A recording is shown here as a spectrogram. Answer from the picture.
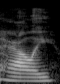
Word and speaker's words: Halley: Is it A, as a student at Oxford University in England, Edmund Halley, rhymes with valley, was so excited about astronomy that he left school to map the stars in the southern hemisphere skies?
